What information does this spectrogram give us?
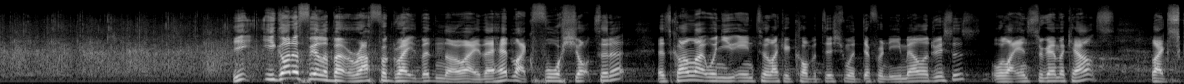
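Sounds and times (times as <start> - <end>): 
many hands clapping: 0.0 - 4.4
speech: 2.3 - 11.8.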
